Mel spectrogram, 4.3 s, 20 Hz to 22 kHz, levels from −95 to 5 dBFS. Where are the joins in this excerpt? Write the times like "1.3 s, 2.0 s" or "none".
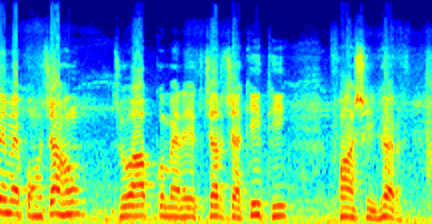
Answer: none

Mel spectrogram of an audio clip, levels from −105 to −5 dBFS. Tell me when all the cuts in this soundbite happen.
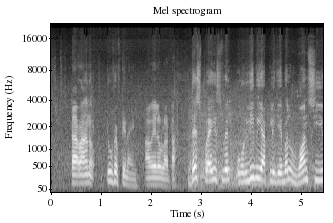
2.6 s

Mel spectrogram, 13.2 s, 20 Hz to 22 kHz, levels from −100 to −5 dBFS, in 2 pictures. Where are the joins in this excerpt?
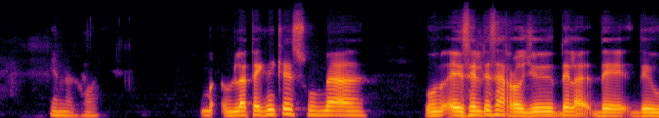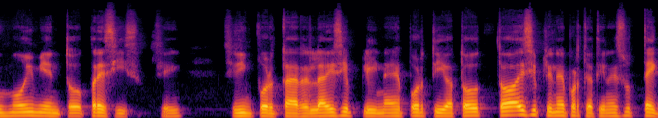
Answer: none

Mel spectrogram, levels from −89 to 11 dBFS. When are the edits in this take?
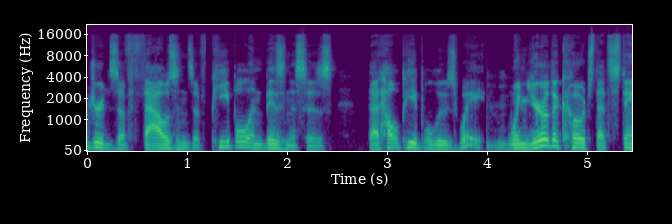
4.0 s

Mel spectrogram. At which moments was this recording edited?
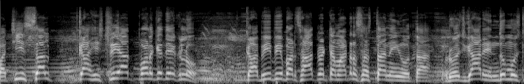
4.3 s

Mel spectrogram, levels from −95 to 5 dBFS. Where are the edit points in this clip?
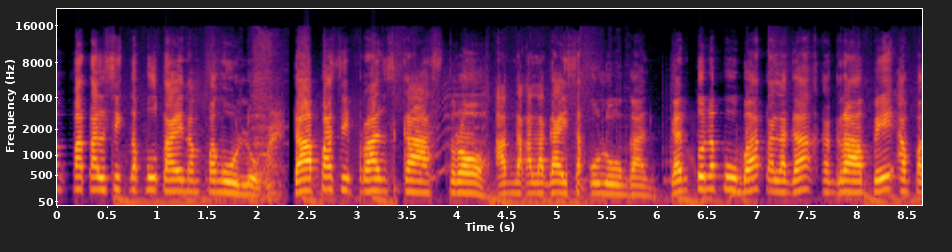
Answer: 2.2 s, 4.3 s, 6.0 s

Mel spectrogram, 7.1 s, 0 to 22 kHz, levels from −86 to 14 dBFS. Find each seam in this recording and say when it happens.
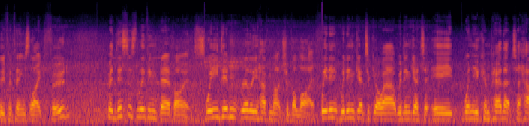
1.3 s, 2.6 s, 4.2 s, 6.1 s

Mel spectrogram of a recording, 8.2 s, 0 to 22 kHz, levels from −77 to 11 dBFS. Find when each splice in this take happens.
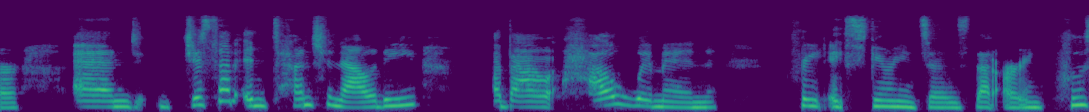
none

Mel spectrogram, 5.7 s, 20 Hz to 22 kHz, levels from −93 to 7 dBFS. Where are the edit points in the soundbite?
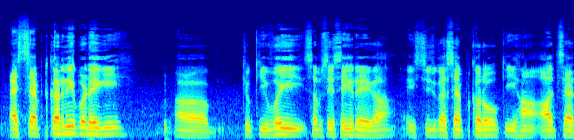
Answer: none

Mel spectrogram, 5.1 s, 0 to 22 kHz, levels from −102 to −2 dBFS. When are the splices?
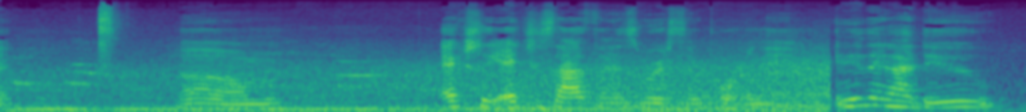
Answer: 4.1 s

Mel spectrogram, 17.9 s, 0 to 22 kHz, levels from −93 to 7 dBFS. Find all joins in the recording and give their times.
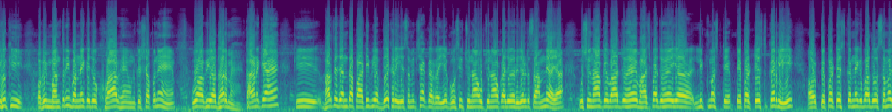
none

